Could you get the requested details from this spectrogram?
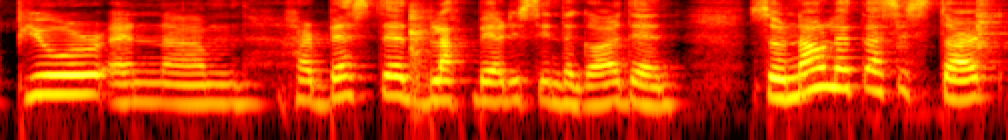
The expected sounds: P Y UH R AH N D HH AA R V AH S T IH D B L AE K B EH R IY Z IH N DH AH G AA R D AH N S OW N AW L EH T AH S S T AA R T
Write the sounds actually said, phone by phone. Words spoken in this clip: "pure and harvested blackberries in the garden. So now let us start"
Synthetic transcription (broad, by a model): P Y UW R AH N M HH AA R B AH S T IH D B L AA K B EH R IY S IH N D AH G AA R D AH N S OW N AW L EH T AH S S T AA R T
